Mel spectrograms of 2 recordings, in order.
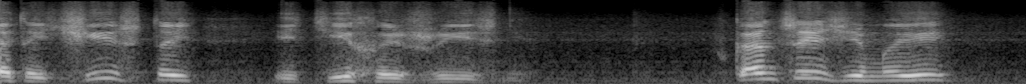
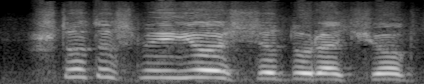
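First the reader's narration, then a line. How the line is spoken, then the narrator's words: Shouting. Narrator (Russian): закричал он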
